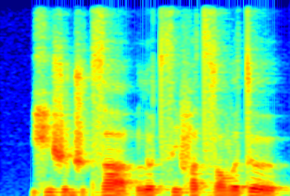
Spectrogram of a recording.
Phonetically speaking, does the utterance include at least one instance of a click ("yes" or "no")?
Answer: no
